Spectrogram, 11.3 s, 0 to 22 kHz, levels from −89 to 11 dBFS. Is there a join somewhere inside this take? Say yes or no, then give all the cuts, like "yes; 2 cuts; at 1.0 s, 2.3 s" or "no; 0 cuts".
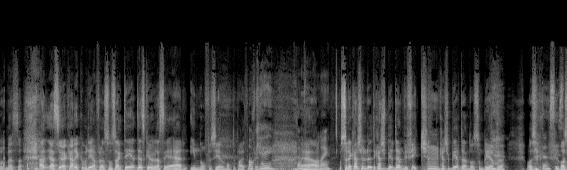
no; 0 cuts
